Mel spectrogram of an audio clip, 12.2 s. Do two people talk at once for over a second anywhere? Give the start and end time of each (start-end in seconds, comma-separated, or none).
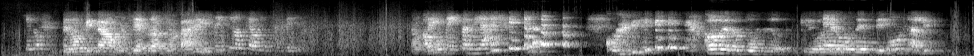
10.3-11.6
